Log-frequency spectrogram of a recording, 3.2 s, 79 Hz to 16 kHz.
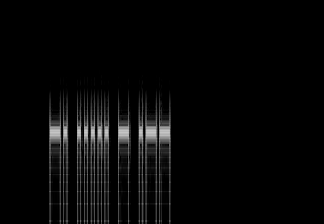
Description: Morse code, heard as a keyed tone, about 34 wpm, 700 Hz. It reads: N5TW
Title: Easy Call Signs Repeated 2x - 35wpm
